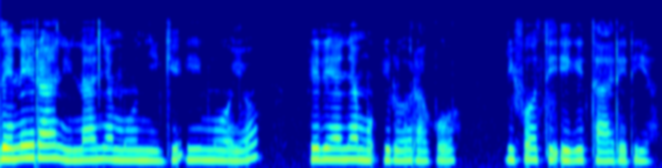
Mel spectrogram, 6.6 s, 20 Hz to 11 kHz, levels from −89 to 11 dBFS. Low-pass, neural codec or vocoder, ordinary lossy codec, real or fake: 7.2 kHz; none; none; real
